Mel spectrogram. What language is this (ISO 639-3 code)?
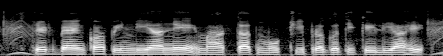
mar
